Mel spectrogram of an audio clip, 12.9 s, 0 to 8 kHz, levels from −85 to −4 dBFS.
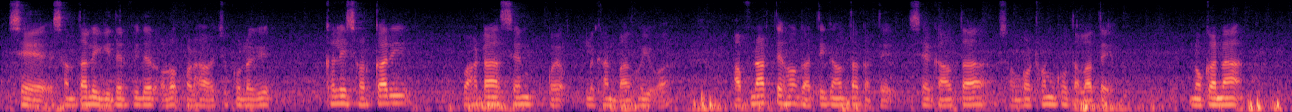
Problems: background sounds at intervals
